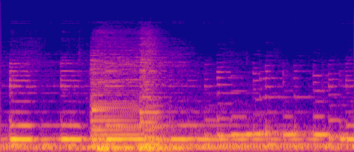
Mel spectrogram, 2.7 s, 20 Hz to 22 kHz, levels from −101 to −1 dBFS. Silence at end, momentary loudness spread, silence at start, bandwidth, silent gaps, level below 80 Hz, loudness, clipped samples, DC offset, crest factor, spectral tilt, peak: 0 s; 9 LU; 0 s; 5.8 kHz; none; -50 dBFS; -21 LUFS; under 0.1%; under 0.1%; 16 dB; -10 dB/octave; -6 dBFS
